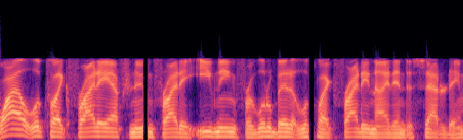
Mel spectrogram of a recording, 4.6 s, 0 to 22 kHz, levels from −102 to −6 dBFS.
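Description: It's a speech clip with two spots of packet loss filled with silence: 60 ms holes at 1.42–1.48 s and 3.08–3.14 s, right after "a little bit it". Each gap fits three 20 ms packets dropped, with hard edges, over normal-sounding telephone-band G.711 audio.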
